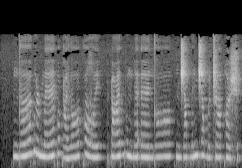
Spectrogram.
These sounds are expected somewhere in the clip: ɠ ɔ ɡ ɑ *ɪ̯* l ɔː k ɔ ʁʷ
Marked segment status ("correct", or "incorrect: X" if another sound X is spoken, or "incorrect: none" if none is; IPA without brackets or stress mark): incorrect: ə̯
